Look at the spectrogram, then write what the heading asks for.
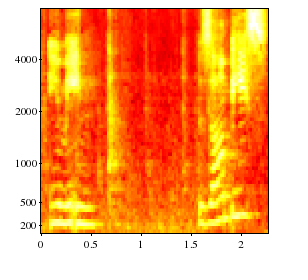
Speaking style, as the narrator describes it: Rose asked, her voice small and shaking

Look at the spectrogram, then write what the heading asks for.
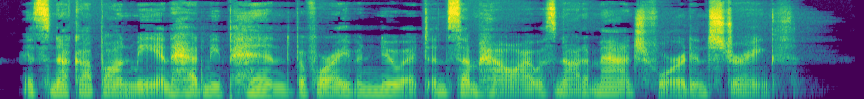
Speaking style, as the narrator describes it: Castiel mutters

